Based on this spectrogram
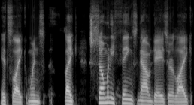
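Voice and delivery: normal talking voice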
